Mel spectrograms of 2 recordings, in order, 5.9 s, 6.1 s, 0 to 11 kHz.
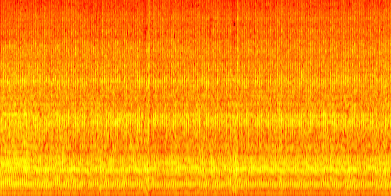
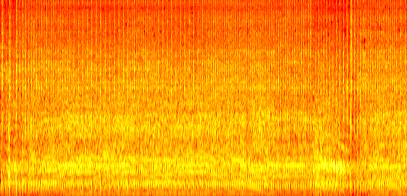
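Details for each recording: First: Small single-cylinder lawn mower engine on 87-octane fuel stored 13–14 months, started with choke out after about eight pulls, runs at a steady, even speed with no stumbling or surging: running normally. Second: Lawn mower engine on fuel with extra K100 additive, started switch on, choke out: ragged uneven running with wavering speed, needs feathered choke, no easier to start than the others; rough running on choke.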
